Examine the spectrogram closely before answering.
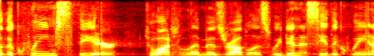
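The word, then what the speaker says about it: Les Misérables: be cultured uh it's the s is silent it's le miserables not les miserables i learned this just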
